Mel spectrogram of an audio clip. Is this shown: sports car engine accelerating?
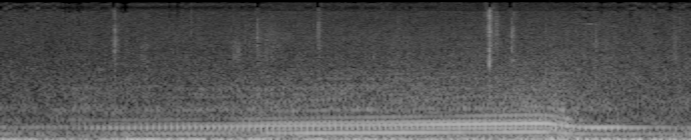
yes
